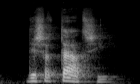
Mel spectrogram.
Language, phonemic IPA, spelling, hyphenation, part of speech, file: Dutch, /ˌdɪ.sɛrˈtaː.(t)si/, dissertatie, dis‧ser‧ta‧tie, noun, Nl-dissertatie.ogg
- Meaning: dissertation, doctoral thesis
